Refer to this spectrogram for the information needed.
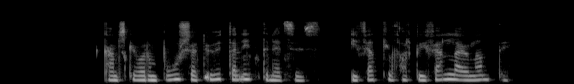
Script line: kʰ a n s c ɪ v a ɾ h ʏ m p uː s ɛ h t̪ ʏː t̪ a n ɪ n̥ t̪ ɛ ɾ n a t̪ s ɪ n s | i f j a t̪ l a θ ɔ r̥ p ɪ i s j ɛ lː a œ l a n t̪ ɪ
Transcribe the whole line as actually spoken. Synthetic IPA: kʰ a n s c ɪ v a ɾ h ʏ m p uː s ɛ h t̪ ʏː t̪ a n ɪ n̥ t̪ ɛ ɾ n ɛ t̪ s ɪ n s | i f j a t̪ l a θ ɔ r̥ p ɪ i f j ɛ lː a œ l a n t̪ ɪ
